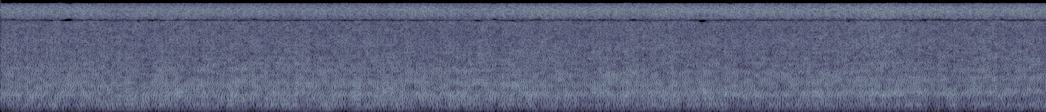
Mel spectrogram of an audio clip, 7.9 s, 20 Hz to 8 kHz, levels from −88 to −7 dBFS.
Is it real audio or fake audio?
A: fake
